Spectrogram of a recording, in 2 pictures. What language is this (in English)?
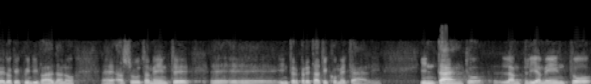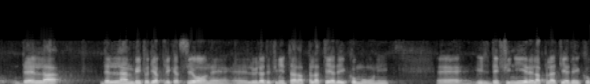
Italian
